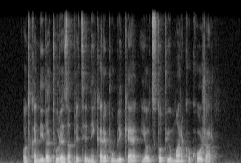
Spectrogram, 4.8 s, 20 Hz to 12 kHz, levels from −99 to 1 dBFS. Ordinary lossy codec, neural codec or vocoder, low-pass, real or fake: none; none; 10.8 kHz; real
